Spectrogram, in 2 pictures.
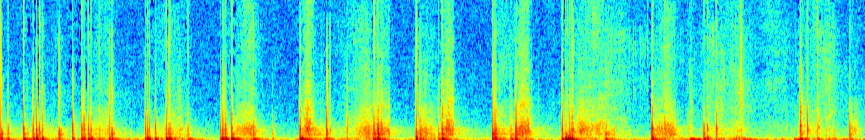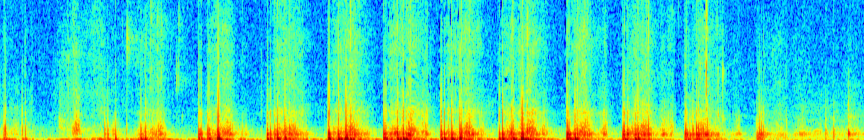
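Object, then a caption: Faux leather pouch. Long pink acrylic nails tap and scratch the surface of a black faux leather, folder-like pouch held upright. The result is a quick, uneven run of soft, dull, low-heavy taps, mixed with brief rustling scratches that die away almost instantly.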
